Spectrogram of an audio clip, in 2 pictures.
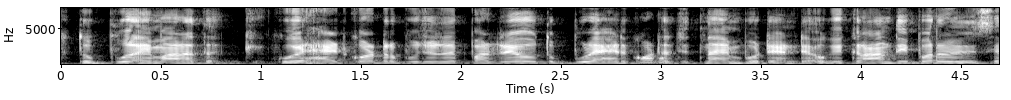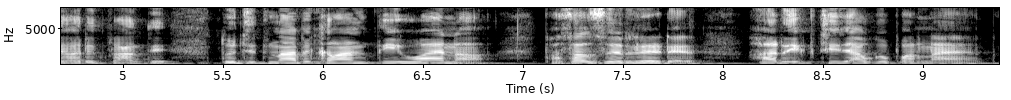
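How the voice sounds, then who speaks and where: Teaching online exam prep, a man with a high, slightly bright voice talks in a relaxed, chatty way, repeatedly asking "clear?" to check that students follow. A little hiss or hum can be heard.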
